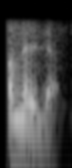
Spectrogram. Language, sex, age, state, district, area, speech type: Malayalam, male, 60+, Kerala, Kottayam, urban, conversation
